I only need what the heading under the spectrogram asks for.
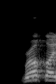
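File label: "brokoli", Malay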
